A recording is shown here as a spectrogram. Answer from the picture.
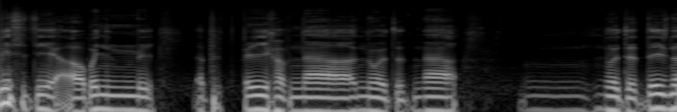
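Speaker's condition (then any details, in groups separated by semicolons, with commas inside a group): Cerebral palsy; affects movement and walking, muscle surgery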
